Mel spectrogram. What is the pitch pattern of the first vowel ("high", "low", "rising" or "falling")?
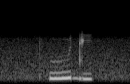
rising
